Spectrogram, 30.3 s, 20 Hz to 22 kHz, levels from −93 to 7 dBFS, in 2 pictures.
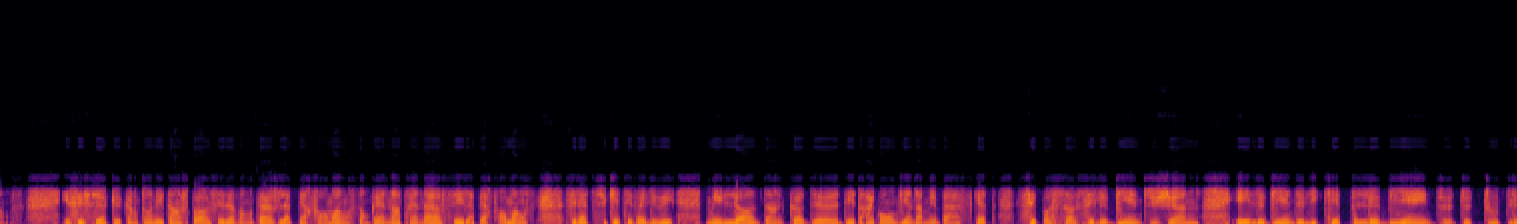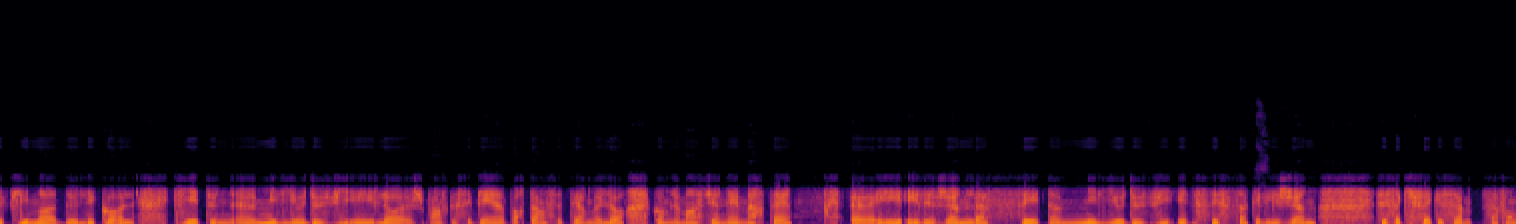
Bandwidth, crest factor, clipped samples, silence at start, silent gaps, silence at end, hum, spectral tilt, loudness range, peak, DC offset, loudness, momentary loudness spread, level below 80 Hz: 5 kHz; 22 dB; under 0.1%; 0 s; none; 0 s; none; -9 dB/octave; 3 LU; -6 dBFS; under 0.1%; -28 LUFS; 6 LU; -64 dBFS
